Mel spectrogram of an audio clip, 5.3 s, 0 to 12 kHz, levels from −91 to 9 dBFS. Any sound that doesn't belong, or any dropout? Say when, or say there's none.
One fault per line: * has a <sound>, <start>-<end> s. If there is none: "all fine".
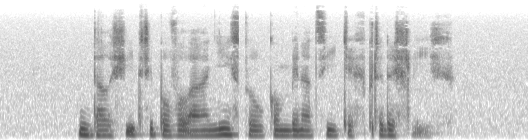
* has a dropout, 2.4-2.5 s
